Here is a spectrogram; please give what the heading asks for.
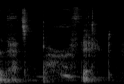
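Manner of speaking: hushed, slow, gleeful whisper; whispered relish. Acted. Teacher whispering to class how perfect the scheme is. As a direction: savour it in a sly whisper.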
